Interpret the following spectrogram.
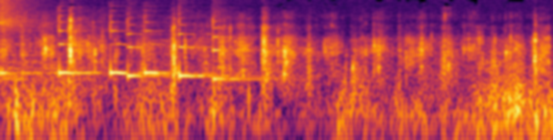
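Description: Running footsteps on a loose, stony mountain trail: irregular crunches and knocks of shoes landing on rock and gravel.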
